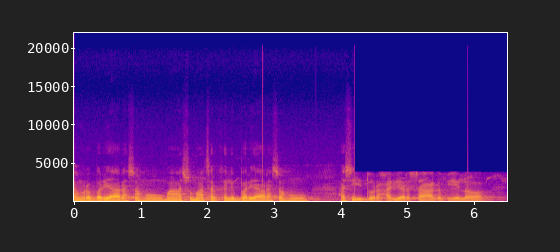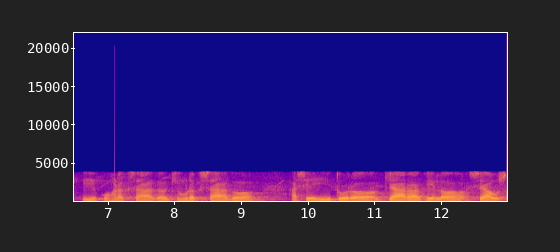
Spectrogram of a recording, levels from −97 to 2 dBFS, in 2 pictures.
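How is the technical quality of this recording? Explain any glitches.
The recording has two kinds of fault: four isolated clicks between about 2.8 and 7.1 seconds, and an abrupt drop in bandwidth and level that lasts from just past four seconds to the end.

Dropped samples: sharp single clicks occur at 2.83, 3.63, 5.91 and 7.10 s. Each is the likely result of the stream losing a tiny run of samples, well under a millisecond, so the waveform jumps straight to a later value. The gap is too brief to remove any audible sound, but the discontinuity registers as a crisp tick and a thin vertical line across the spectrum.

Input switched to a poorer device: at 4.21 s the speech abruptly turns dull and boxy and stays that way to the end. The band narrows, the level falls by about 5 dB, and a new noise floor appears roughly 50 dB below the signal. The changeover is seamless, with no gap. This is likely the capture path switching mid-recording to a narrower-band microphone or a headset call profile.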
